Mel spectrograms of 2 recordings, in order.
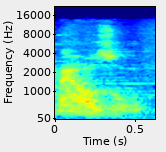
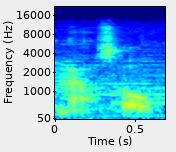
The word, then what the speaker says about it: Mousehole: I think they pronounce it Mousel there, but it looks like it's spelt Mousehole.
